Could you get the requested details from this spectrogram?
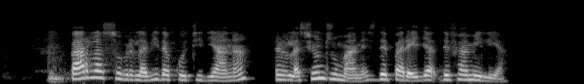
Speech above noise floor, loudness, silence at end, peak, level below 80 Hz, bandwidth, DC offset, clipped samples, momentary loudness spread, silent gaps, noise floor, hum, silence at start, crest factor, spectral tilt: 67 dB; -19 LUFS; 0.8 s; -4 dBFS; -66 dBFS; 7.6 kHz; under 0.1%; under 0.1%; 9 LU; none; -85 dBFS; none; 0.5 s; 16 dB; -6.5 dB/octave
